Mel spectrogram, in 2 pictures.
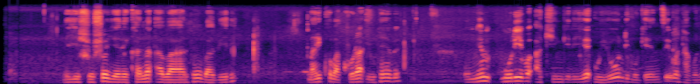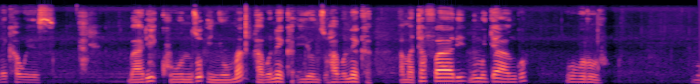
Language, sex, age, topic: Rundi, male, 18-24, education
